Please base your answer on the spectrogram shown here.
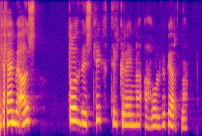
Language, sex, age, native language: Icelandic, female, 50-59, Icelandic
